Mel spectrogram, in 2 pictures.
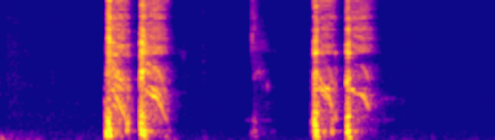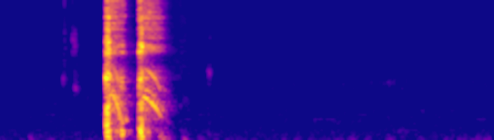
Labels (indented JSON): {
  "expert_labels": [
    {
      "quality": "good",
      "cough_type": "dry",
      "dyspnea": false,
      "wheezing": false,
      "stridor": false,
      "choking": false,
      "congestion": false,
      "nothing": true,
      "diagnosis": "upper respiratory tract infection",
      "severity": "mild"
    }
  ]
}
